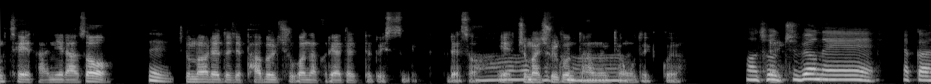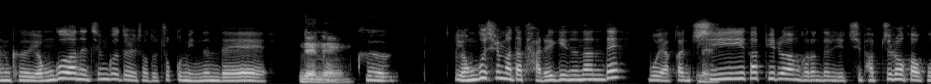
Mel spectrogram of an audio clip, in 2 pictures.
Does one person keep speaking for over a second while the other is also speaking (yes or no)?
yes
